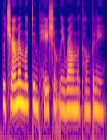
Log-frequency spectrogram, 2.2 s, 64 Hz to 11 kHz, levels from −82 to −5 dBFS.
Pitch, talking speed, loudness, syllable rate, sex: 210 Hz, 195 wpm, -17 LUFS, 6.9 syllables/s, female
